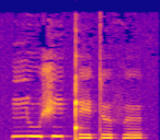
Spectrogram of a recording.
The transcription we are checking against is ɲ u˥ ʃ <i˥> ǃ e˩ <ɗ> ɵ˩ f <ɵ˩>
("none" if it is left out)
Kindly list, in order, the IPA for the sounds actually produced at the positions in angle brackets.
i˥, t, ɵ˩

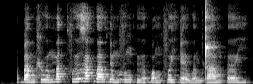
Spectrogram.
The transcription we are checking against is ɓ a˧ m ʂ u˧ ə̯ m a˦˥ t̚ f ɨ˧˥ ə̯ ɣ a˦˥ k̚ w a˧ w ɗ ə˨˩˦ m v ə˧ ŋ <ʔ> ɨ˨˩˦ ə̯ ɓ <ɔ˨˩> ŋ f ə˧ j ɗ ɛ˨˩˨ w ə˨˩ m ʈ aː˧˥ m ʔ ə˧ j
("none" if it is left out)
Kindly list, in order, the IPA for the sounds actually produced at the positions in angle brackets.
ʔ, ɔ˨˩

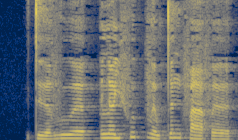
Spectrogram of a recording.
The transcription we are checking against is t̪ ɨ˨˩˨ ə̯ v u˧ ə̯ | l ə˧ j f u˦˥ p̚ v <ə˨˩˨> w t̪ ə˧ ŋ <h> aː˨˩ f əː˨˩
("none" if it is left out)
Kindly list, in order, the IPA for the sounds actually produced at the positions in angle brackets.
ə˨˩˨, f

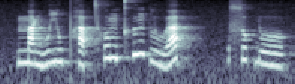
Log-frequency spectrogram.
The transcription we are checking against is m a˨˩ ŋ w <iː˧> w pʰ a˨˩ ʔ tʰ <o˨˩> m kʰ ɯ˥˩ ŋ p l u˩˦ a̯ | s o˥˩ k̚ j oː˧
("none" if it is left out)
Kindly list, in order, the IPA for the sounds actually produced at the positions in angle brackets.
iː˧, o˥˩

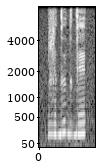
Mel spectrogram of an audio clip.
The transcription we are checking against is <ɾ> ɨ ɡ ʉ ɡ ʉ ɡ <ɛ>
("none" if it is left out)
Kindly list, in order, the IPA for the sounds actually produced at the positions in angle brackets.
ɮ, e

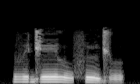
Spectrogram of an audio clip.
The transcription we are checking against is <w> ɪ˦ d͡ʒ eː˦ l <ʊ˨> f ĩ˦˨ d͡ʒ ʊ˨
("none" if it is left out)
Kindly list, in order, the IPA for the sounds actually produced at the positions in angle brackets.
β, u˨

